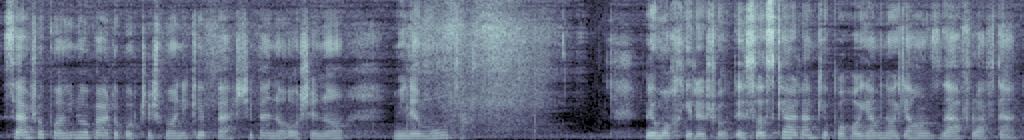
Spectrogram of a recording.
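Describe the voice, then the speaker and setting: A woman reading a first-person horror audiobook in a steady, measured way. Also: mid-range voice, a little hiss or hum. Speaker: audiobook reader.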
